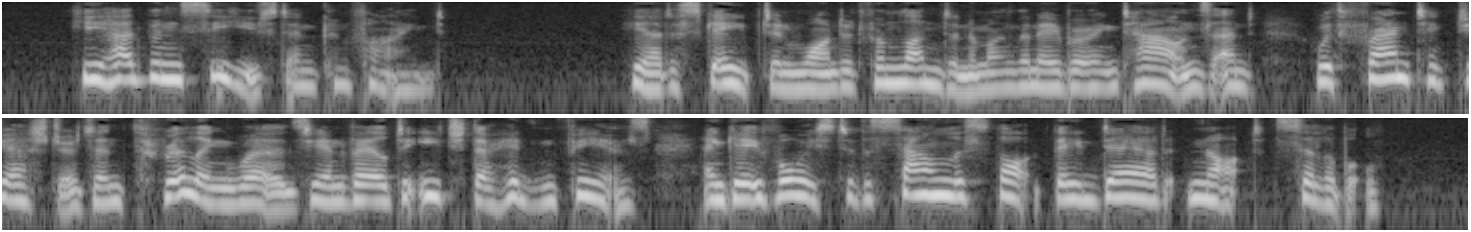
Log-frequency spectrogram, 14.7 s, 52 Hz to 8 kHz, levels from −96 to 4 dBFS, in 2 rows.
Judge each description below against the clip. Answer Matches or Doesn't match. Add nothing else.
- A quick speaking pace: Doesn't match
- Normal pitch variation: Matches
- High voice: Matches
